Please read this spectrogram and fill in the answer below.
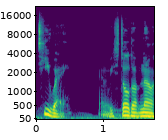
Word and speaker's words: Tiway: who aren't caught up it's pronounced t-way and we still don't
